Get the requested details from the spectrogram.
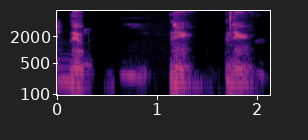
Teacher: bunyinya i tapi mulutnya u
